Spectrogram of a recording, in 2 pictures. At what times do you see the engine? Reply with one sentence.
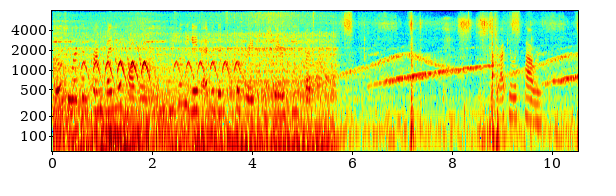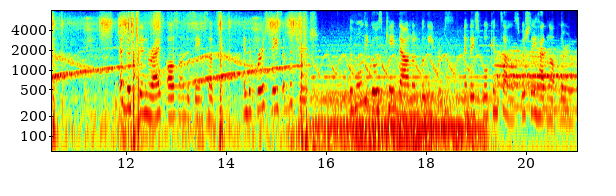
You can hear the engine from 0.1 to 5.8 s.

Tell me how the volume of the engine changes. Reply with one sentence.
The volume of the engine goes up.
